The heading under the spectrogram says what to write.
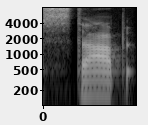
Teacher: Actually, the word stop is a stop. Notice that when you end the word stop, the entire sound gets cut off.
